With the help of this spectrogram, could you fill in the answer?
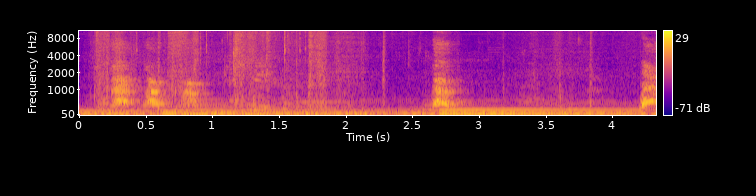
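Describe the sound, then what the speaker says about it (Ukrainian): A dog barks repeatedly nearby in a rural border village, several loud barks in irregular bursts over a steady low engine hum, likely an idling ambulance. "ховає пса"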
